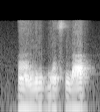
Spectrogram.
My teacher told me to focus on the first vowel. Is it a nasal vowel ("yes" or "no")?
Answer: yes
